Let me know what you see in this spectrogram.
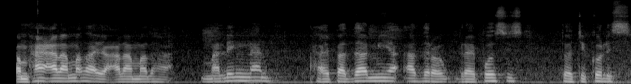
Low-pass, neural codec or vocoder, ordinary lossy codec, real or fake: none; vocoder, 44.1 kHz, 128 mel bands, Pupu-Vocoder; none; fake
